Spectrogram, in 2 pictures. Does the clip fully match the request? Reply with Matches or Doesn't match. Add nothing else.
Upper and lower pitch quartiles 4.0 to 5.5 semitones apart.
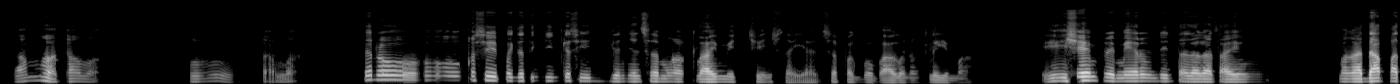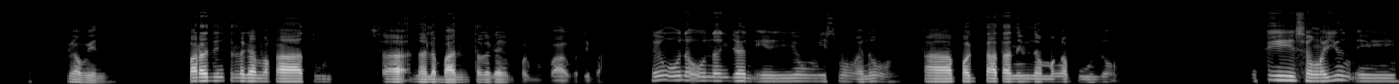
Matches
